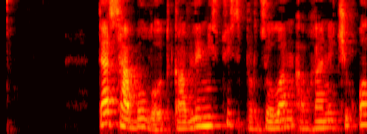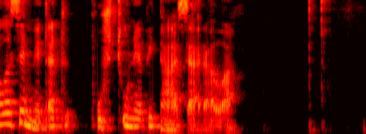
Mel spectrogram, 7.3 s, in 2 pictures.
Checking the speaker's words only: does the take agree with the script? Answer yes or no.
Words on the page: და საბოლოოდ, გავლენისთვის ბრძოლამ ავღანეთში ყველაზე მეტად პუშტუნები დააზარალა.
yes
